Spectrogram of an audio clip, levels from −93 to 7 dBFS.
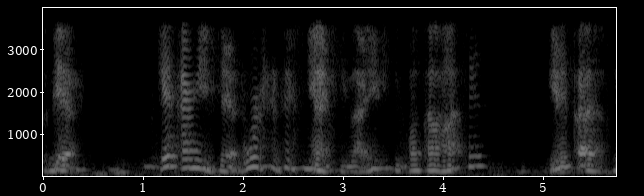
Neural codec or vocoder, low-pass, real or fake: codec, 16 kHz, 1 kbps, FreqCodec, smaller model; 3.6 kHz; fake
